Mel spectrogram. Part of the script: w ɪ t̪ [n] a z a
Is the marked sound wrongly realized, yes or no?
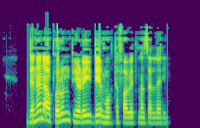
yes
